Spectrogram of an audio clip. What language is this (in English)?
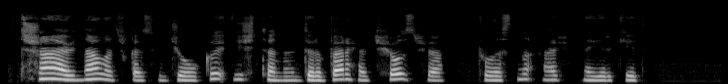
Abkhazian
